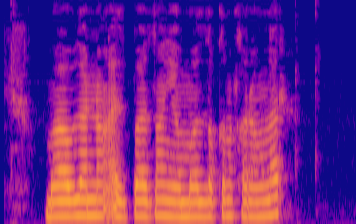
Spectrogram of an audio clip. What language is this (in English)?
Uyghur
